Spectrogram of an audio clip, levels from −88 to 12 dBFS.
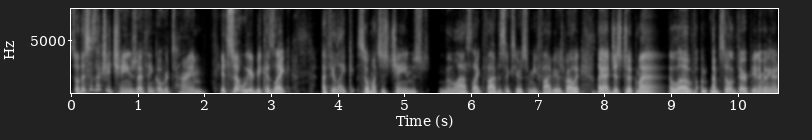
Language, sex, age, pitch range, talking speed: English, male, 20-39, 110-140 Hz, 270 wpm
